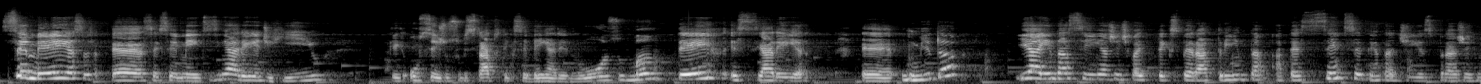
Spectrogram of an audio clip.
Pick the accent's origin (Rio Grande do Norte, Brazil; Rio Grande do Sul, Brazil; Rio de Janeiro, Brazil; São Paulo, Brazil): Rio de Janeiro, Brazil; eu sou do Rio de Janeiro, né? A Mata Atlântica foi o meu quintal.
